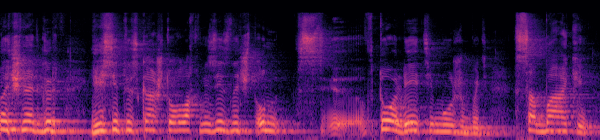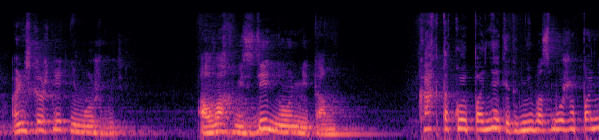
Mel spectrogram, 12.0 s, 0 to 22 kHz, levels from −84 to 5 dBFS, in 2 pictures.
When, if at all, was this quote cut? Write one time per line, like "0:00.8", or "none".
none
